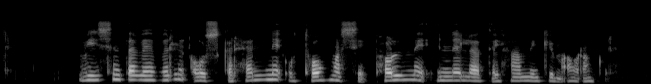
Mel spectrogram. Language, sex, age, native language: Icelandic, female, 40-49, Icelandic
